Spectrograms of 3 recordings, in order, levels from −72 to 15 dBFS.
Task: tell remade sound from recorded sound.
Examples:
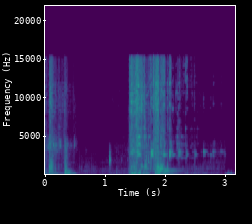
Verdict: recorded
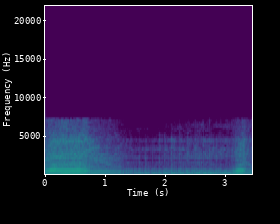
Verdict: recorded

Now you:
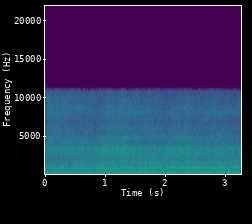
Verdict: recorded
